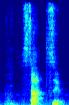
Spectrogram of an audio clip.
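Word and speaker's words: 冊: We have a different counter for them, and it's called, ours right here, Satsu.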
